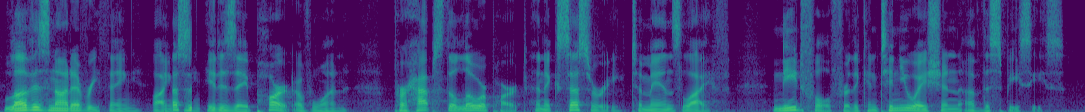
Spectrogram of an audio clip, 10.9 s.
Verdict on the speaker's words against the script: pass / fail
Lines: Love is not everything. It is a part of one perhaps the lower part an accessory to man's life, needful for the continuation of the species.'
fail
